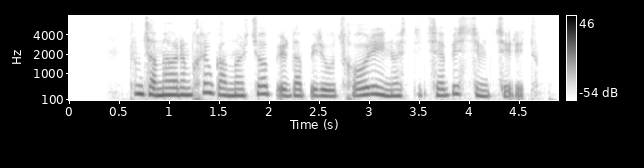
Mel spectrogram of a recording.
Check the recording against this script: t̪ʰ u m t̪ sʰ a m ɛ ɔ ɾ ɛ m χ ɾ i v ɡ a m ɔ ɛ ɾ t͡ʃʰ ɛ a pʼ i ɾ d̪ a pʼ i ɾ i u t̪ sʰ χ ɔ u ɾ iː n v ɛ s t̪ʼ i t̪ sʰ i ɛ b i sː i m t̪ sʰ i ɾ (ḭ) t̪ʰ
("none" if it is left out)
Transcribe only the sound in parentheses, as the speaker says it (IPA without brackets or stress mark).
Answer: ḭ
